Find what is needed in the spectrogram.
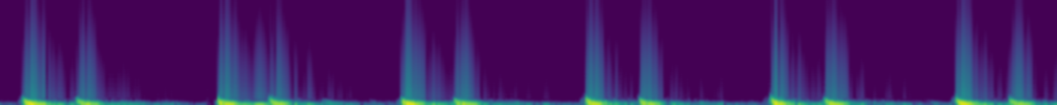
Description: The natural sounds of a heart beating at rest with soothing imagery.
